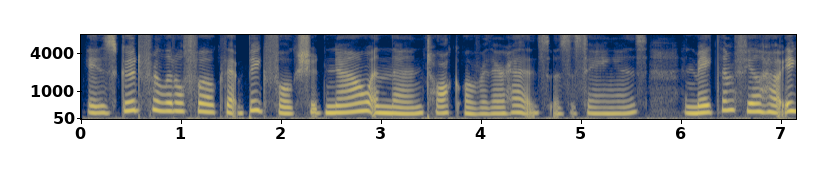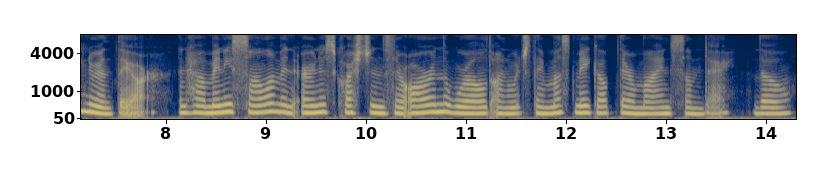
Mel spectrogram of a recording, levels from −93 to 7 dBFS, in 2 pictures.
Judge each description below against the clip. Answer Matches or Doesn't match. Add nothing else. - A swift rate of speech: Matches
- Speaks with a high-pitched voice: Matches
